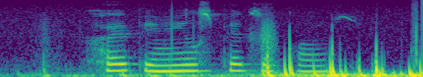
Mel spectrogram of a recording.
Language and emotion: Russian, sad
